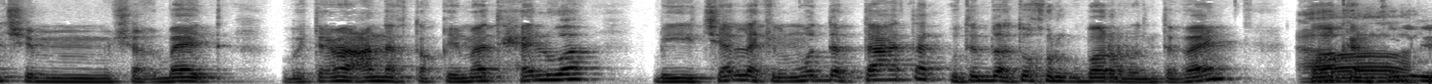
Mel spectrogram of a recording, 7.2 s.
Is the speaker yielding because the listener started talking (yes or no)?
no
